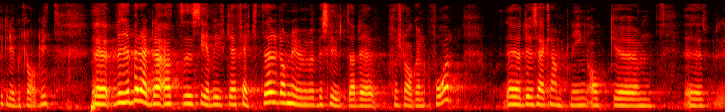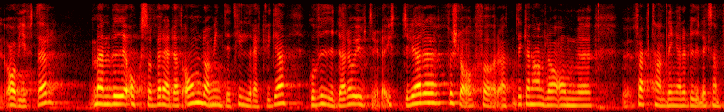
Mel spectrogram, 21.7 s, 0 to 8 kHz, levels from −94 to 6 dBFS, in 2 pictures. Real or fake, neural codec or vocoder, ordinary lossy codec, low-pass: fake; codec, 16 kHz, 8 kbps, FreqCodec, smaller model; none; 7.2 kHz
